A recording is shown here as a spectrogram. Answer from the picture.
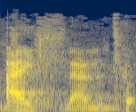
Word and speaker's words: Iceland: Look, when I love the country, I visited, how do you pronounce it here, Iceland or Island? The shitty place whose capital is Reykjavik. Iceland, okay.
